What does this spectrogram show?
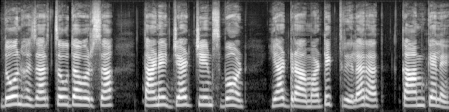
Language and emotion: Goan Konkani, neutral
